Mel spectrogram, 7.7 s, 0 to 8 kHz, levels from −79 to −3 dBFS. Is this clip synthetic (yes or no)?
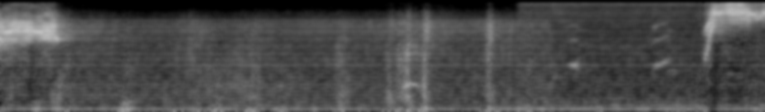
yes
